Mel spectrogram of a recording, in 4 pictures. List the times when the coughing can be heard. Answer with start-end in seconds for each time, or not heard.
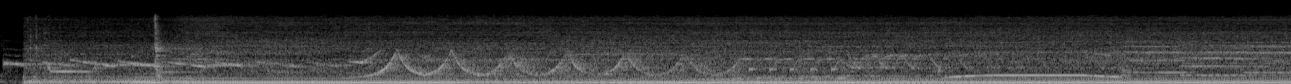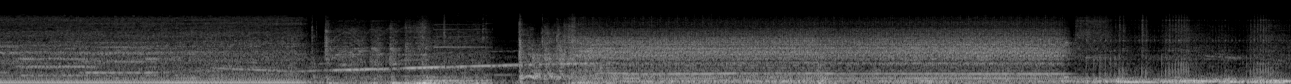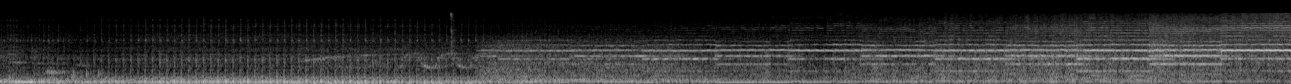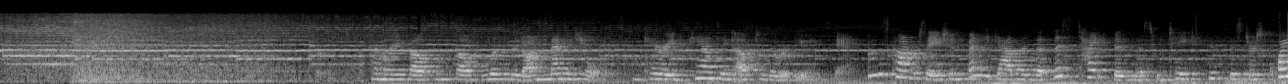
not heard.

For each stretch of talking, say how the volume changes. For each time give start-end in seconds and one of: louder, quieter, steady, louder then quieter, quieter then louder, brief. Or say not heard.
41.9-51.5 steady.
